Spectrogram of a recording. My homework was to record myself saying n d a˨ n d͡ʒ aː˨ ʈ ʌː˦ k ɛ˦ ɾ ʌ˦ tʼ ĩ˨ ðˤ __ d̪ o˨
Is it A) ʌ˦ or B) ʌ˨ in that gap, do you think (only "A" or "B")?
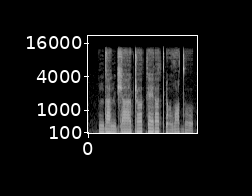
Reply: A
